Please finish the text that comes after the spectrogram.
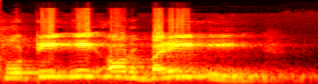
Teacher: छोटी ई और बड़ी ई तालु से उच्चारित होते हैं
